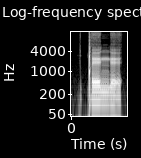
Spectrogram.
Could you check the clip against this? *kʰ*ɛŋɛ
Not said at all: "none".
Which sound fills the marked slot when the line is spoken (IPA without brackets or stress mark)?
ǃ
